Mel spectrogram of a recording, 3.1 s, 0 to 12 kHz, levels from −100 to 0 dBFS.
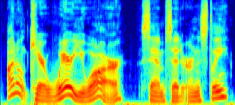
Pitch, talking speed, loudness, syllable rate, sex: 140 Hz, 170 wpm, -16 LUFS, 4.7 syllables/s, male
